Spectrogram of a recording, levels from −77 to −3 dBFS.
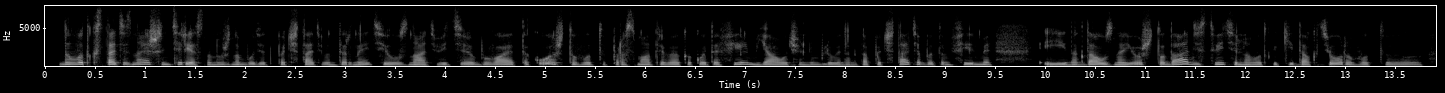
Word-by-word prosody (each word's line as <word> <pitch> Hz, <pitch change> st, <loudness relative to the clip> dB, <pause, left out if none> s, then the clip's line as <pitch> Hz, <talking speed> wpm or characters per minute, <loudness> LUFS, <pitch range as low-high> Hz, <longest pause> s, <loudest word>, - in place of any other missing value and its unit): Ну 215 Hz, +2 st, +4 dB
вот, 230 Hz, +2 st, +6 dB
кстати, 220 Hz, -2 st, +5 dB
знаешь, 215 Hz, +4 st, +3 dB
интересно. 165 Hz, -6 st, +1 dB
Нужно 170 Hz, +2 st, -3 dB
будет 165 Hz, -1 st, -5 dB
почитать 170 Hz, -1 st, -1 dB
в 160 Hz, -, -5 dB
интернете 170 Hz, +4 st, -2 dB
и -, -, +2 dB
узнать. 160 Hz, -2 st, -1 dB
Ведь, 155 Hz, +1 st, -5 dB
э, 170 Hz, -1 st, +1 dB
бывает 170 Hz, +3 st, +2 dB
такое, 190 Hz, +5 st, -1 dB
что 215 Hz, -4 st, -3 dB
вот, 160 Hz, -2 st, -4 dB
просматривая 170 Hz, -1 st, -1 dB
какой-то 165 Hz, +2 st, -3 dB
фильм- 210 Hz, +6 st, -1 dB
я 160 Hz, -1 st, +2 dB
очень 150 Hz, +2 st, -2 dB
люблю 155 Hz, -1 st, -4 dB
иногда 145 Hz, +1 st, -6 dB
почитать 215 Hz, +10 st, -1 dB
об 220 Hz, -, -2 dB
этом 180 Hz, -2 st, -4 dB
фильме- 175 Hz, -2 st, 0 dB, 0.5 s
и 160 Hz, +2 st, 0 dB
иногда 165 Hz, +5 st, +5 dB
узнаешь, 175 Hz, +1 st, +2 dB
что 175 Hz, -, -1 dB
да, 210 Hz, +12 st, +6 dB
действительно, 205 Hz, -, -1 dB
вот 155 Hz, -1 st, -3 dB
какие-то 180 Hz, 0 st, -3 dB
актеры 190 Hz, +6 st, +1 dB
вот, 145 Hz, -2 st, -6 dB
э, 150 Hz, +1 st, -7 dB
170 Hz, 170 wpm, -34 LUFS, 155-190 Hz, 0.5 s, вот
